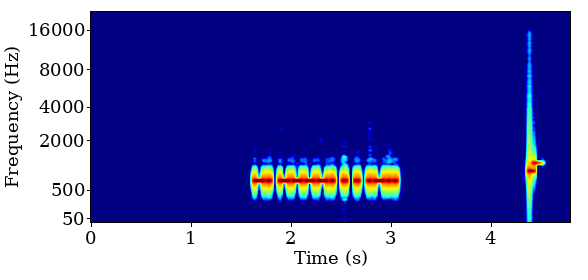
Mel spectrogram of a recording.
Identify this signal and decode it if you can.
Morse code, heard as a keyed tone, about 33 wpm, 700 Hz. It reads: N9EEL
